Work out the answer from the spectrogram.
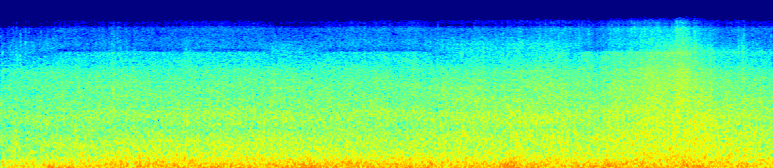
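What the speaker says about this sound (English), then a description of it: "Look at the waves." Ocean waves break on an island shore in a loud, steady roar of surf mixed with heavy wind buffeting the microphone, sustained throughout without talk.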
